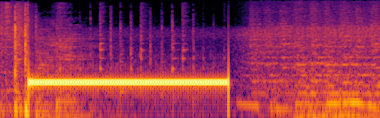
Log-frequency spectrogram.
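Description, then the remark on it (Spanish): A telephone dial tone as a call is being dialed: one steady, loud, low-pitched hum that holds for about two seconds after a short click, then cuts off abruptly into faint background noise. “Ahí está marcando, no hagan ruido.”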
